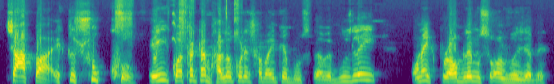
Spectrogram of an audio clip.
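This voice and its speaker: A man's voice: high voice, lively intonation, no echo. Middle-aged male English teacher, patient drilling delivery, dry close sound. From Bengal. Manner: repeats words slowly to drill pronunciation. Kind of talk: spoken English lesson in Bengali.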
